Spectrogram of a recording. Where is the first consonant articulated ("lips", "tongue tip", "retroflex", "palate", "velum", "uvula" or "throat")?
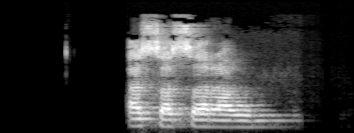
tongue tip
